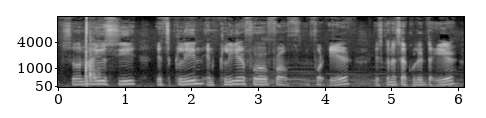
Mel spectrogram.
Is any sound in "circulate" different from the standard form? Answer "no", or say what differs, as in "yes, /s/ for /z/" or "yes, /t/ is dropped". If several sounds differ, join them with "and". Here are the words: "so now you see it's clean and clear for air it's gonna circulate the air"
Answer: no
